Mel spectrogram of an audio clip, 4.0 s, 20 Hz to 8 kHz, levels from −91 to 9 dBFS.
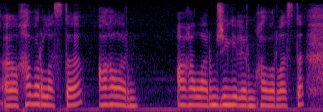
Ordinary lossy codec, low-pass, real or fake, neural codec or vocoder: none; 7.2 kHz; real; none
